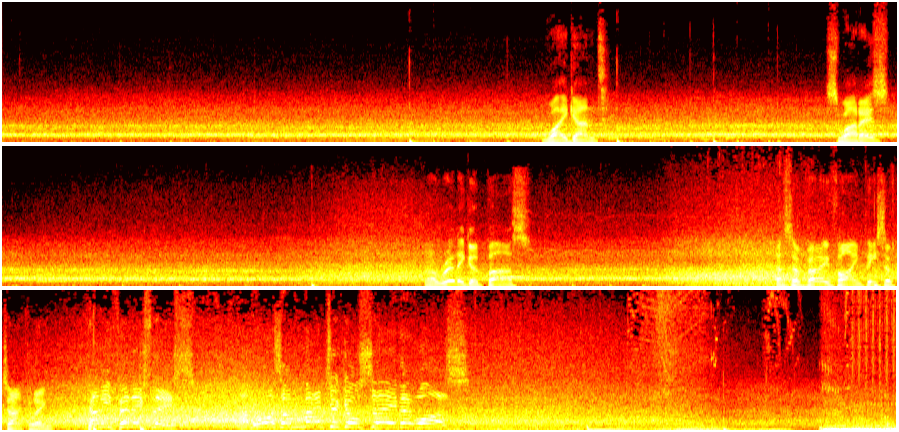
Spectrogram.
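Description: A large crowd murmurs and cheers steadily in a big stadium, swelling louder for a while.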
